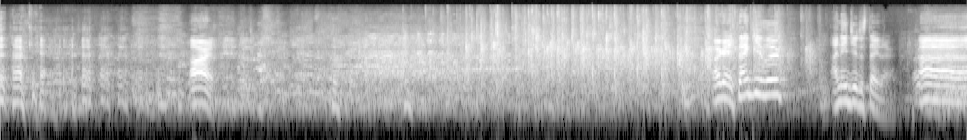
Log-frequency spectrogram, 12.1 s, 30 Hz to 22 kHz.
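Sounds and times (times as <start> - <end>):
laughter: 0.0 - 6.5
audience applauding: 4.2 - 10.4.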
